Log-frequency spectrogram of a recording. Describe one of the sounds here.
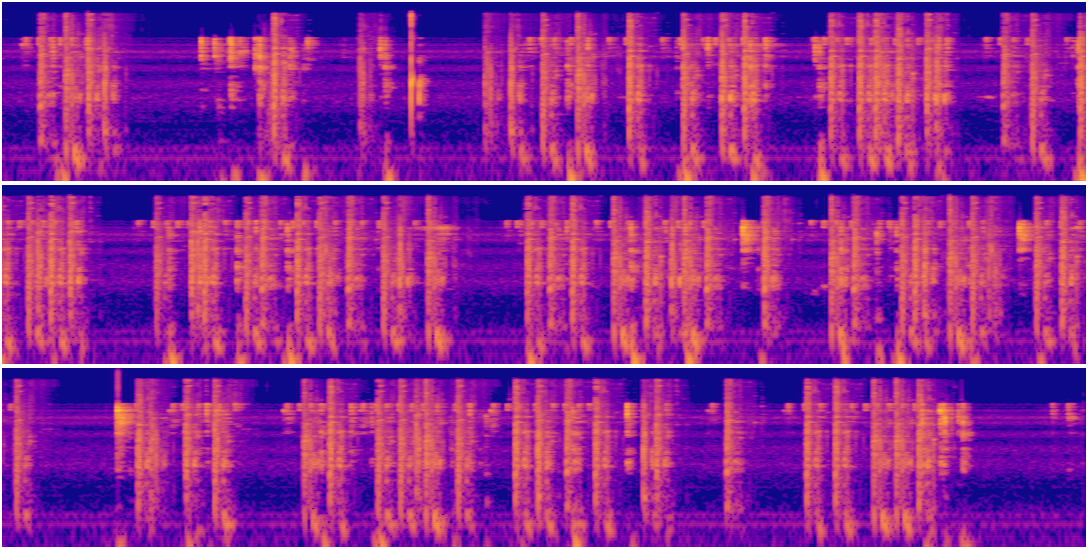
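Stone blocks knock softly as they are placed one after another.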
